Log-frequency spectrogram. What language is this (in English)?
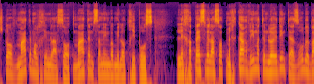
Hebrew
